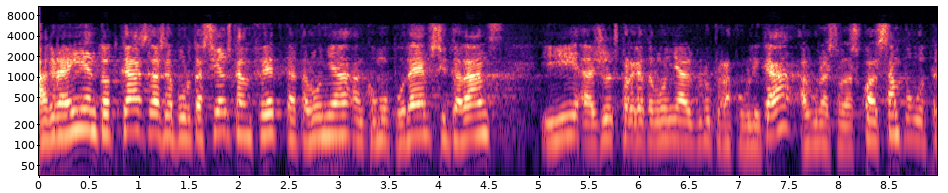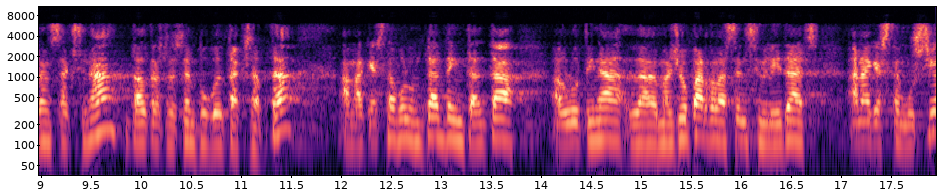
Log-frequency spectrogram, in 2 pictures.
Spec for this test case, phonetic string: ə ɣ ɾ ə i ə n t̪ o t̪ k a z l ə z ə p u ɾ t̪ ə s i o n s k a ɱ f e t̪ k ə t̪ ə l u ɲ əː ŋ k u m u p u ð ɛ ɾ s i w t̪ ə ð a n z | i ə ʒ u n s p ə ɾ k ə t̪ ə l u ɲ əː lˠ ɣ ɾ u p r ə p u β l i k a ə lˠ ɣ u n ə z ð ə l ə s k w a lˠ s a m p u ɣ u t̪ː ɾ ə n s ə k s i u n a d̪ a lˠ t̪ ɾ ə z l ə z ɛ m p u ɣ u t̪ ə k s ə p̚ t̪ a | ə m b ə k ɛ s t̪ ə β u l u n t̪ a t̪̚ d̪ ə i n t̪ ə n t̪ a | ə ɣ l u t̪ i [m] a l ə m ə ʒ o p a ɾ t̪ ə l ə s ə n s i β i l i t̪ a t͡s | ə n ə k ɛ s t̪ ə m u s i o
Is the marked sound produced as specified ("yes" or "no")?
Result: no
